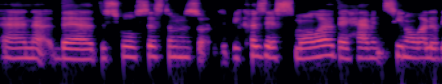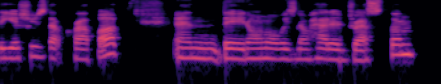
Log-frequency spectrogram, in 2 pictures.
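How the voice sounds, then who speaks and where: The speaker is a woman who talks at a moderate pace. She has a New York accent. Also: dry, close sound with no echo. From New York City, Queens. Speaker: interviewee, resident. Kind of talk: interview. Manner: hesitant, many fillers.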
